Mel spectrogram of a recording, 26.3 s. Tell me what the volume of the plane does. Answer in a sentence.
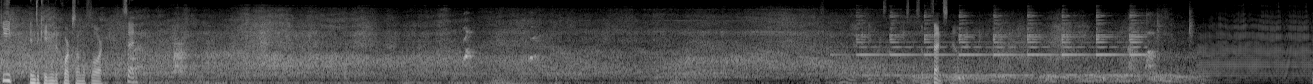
The volume of the plane goes down.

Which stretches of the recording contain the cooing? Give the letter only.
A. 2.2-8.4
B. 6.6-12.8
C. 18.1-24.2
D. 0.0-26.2
C.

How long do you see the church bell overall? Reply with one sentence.
You can hear the church bell for 7 seconds altogether.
